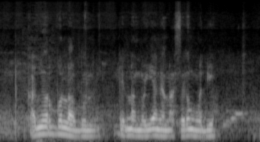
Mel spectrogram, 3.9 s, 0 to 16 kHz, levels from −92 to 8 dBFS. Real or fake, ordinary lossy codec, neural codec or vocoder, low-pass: fake; Opus, 32 kbps; codec, 44.1 kHz, 3.4 kbps, Pupu-Codec; 14.4 kHz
